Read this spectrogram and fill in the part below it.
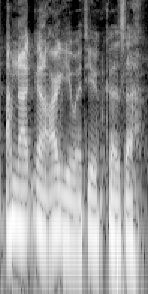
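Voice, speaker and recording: Low-voiced male co-host, measured. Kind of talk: interview conversation.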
